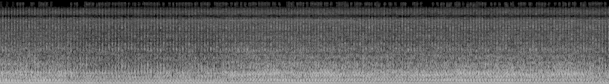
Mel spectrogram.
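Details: Repaired Lifan 7hp GX200-clone engine on a Frontier OS18 sawmill (blown head gasket from a loose bolt replaced, valve lash set) cutting extremely dry standing-dead ash with a sub-par blade: even firing, no bogging or misfire; plenty of power, normal under load.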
